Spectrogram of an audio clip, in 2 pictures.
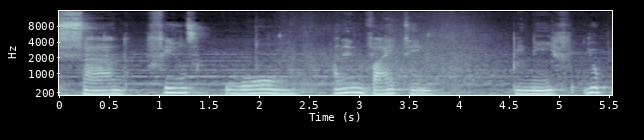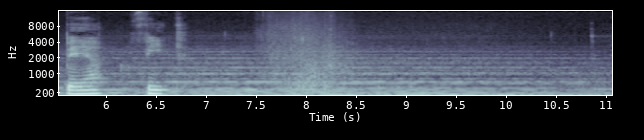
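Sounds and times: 
sustained humming musical drone: 0.0 - 11.0
speech: 0.2 - 3.9, 4.5 - 6.8
ocean waves gently crashing on sand: 2.1 - 4.6, 7.4 - 9.9.

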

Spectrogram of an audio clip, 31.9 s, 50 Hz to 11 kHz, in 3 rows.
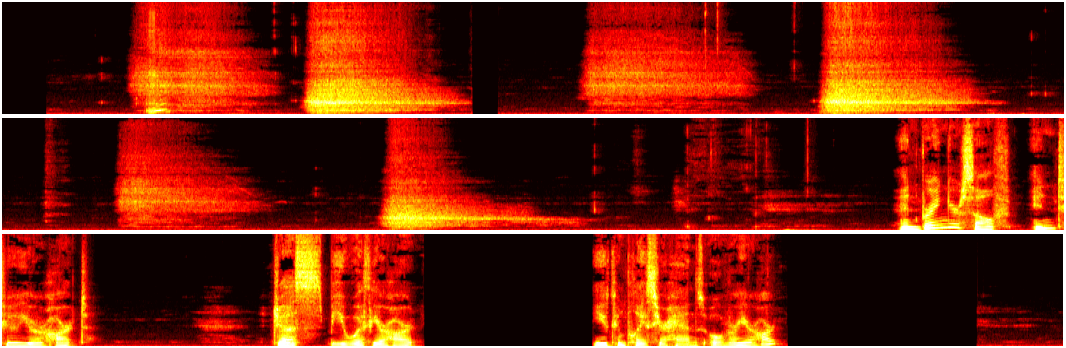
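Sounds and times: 
deep breaths during a guided meditation: 1.3 - 4.7, 5.8 - 7.6, 8.2 - 10.1, 11.8 - 13.5, 14.4 - 16.5, 23.2 - 23.8
speech: 19.6 - 22.2, 24.0 - 25.5, 27.2 - 29.1.

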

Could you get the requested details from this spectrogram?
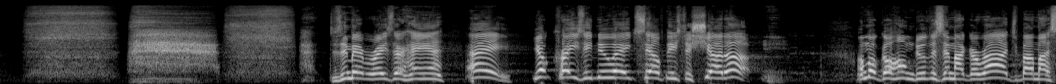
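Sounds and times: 
slow deliberate breathing as in a yoga class: 0.2 - 3.3, 7.7 - 8.6
speech: 3.3 - 7.9, 8.6 - 10.5.

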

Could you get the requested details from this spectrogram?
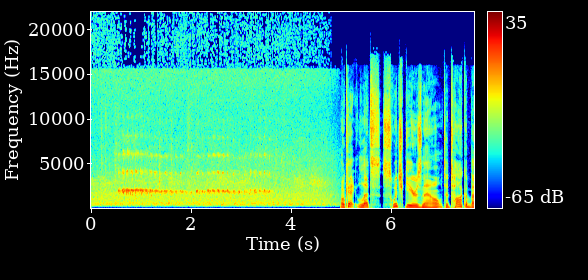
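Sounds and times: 
mourning dove wings whistling during takeoff: 0.0 - 4.8
speech: 5.0 - 7.6.

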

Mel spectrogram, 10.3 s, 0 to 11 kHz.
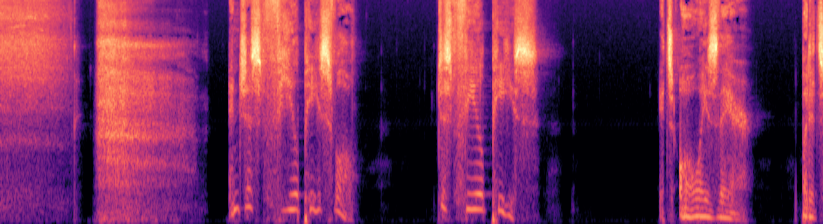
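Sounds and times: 
person taking a deep breath during a relaxation exercise: 0.0 - 2.6
speech: 3.0 - 4.5, 5.5 - 6.8, 8.2 - 9.4, 10.0 - 10.2.

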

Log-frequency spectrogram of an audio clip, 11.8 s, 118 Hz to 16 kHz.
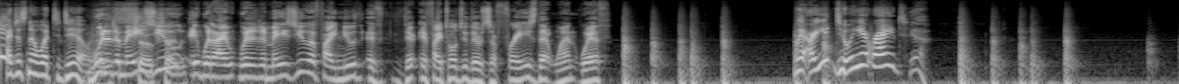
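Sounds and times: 
speech: 0.0 - 6.7, 8.0 - 9.4
secret knock rhythm on a hard surface: 6.2 - 8.6, 9.6 - 11.7.

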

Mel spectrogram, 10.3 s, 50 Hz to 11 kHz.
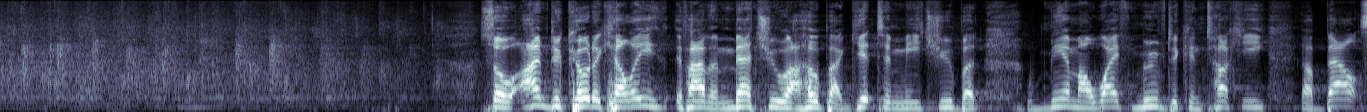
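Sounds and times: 
audience applauding in a large room: 0.0 - 3.5
speech: 3.7 - 10.2.

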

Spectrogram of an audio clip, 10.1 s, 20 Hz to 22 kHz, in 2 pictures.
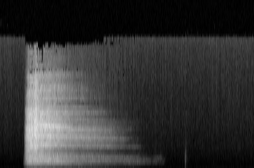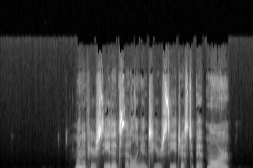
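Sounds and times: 
slow exhale through an open mouth during a relaxation exercise: 0.5 - 2.9
speech: 6.7 - 9.7.

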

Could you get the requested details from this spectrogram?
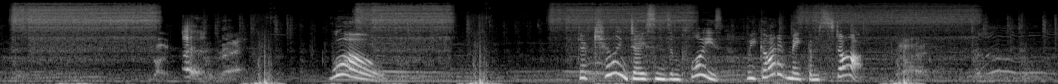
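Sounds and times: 
spray gun spraying from a jar: 0.0 - 1.6, 3.5 - 10.0
speech: 1.6 - 4.2, 5.8 - 8.7.

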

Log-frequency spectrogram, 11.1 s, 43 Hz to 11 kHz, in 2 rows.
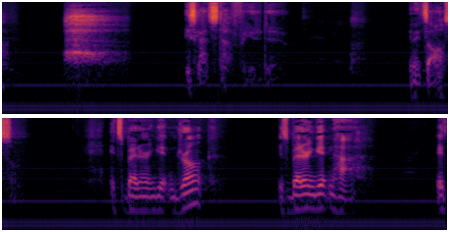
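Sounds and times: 
many people inhaling deeply at once: 0.8 - 1.7
speech: 2.4 - 3.6, 5.1 - 5.9, 6.9 - 8.4, 9.0 - 10.2.

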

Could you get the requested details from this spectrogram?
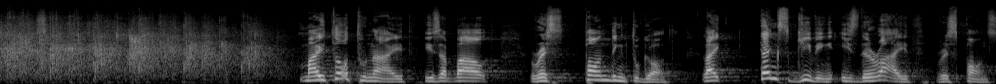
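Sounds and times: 
audience applauding: 0.0 - 3.0
speech: 3.0 - 9.9.

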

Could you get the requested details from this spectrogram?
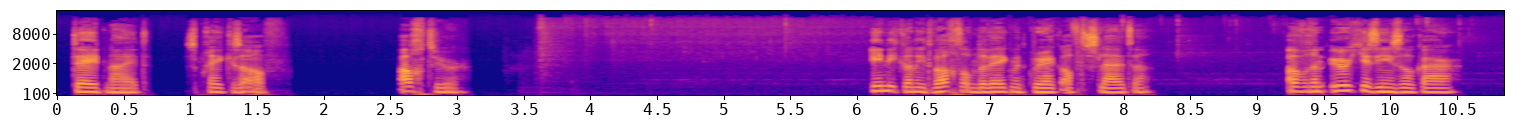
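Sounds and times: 
speech: 0.1 - 1.7, 2.6 - 3.1, 6.1 - 8.3, 9.2 - 10.6
shower water running: 3.5 - 10.8.

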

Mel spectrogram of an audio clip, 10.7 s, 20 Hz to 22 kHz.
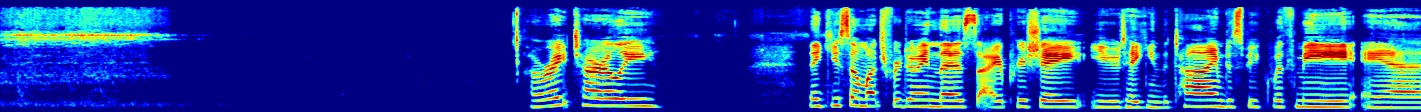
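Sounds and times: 
deep slow exhale during a breathing exercise: 0.0 - 1.8
speech: 4.0 - 5.0, 6.0 - 10.6.

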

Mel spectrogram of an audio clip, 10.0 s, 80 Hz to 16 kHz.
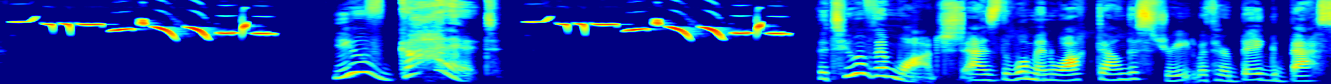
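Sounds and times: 
small bird tweeting: 0.0 - 2.1, 3.9 - 6.0
speech: 2.5 - 3.8, 6.2 - 9.9.

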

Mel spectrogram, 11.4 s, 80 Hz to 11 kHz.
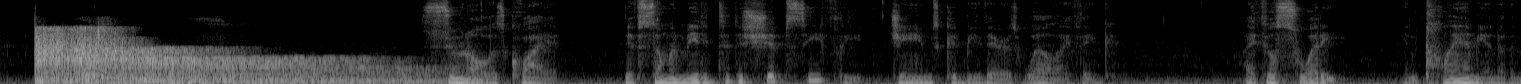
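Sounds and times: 
cannon firing: 0.2 - 3.6
cannonball crashing into tree with crackling rumbling roar: 0.2 - 3.6
speech: 3.4 - 8.4, 9.3 - 11.4.

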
